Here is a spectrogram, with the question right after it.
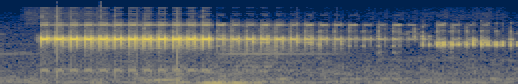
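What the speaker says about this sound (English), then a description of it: "this is going to make a beeping noise, everybody. So I do apologise because it is loud" A REM pod ghost-hunting device gives off a loud, piercing electronic alarm: fast, even beeps that start abruptly, then shift to a slightly lower, softer run of pulses and finally a quicker, higher stutter.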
